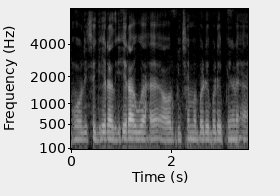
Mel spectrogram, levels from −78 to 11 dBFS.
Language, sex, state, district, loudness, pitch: Hindi, male, Chhattisgarh, Raigarh, -25 LUFS, 115 Hz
